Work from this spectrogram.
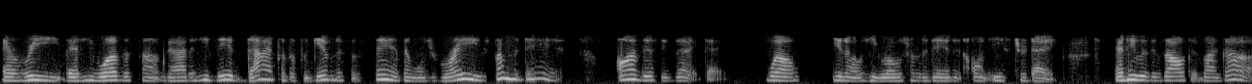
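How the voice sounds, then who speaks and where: In a Southern US accent, a woman with a fairly low pitch speaks at a moderate pace with ordinary pitch variation. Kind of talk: casual chat. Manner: halting.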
